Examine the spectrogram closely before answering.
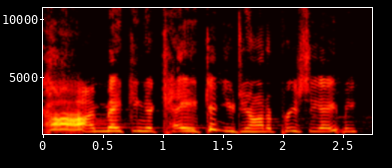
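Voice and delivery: hammed-up indignant Martha; angry Martha. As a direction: sputter like a cook nobody thanks. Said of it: "She's like".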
